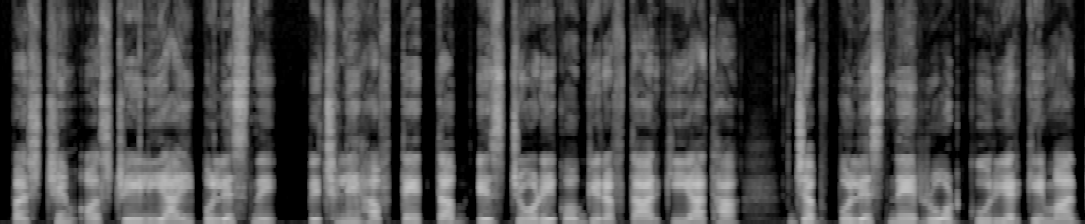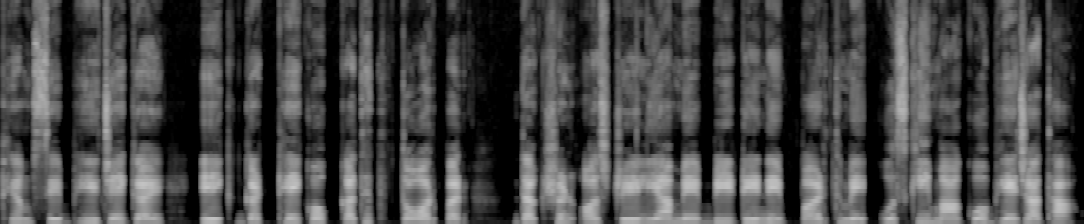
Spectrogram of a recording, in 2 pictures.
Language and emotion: Hindi, neutral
